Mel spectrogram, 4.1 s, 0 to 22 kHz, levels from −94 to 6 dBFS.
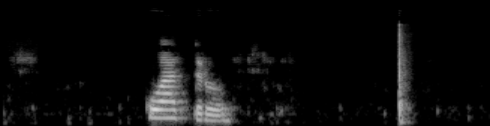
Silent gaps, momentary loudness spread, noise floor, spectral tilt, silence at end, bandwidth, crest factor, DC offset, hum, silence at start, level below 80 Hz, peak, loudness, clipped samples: none; 11 LU; -79 dBFS; -4 dB/octave; 0.7 s; 10.5 kHz; 26 dB; under 0.1%; none; 1.2 s; -74 dBFS; 0 dBFS; -22 LUFS; under 0.1%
